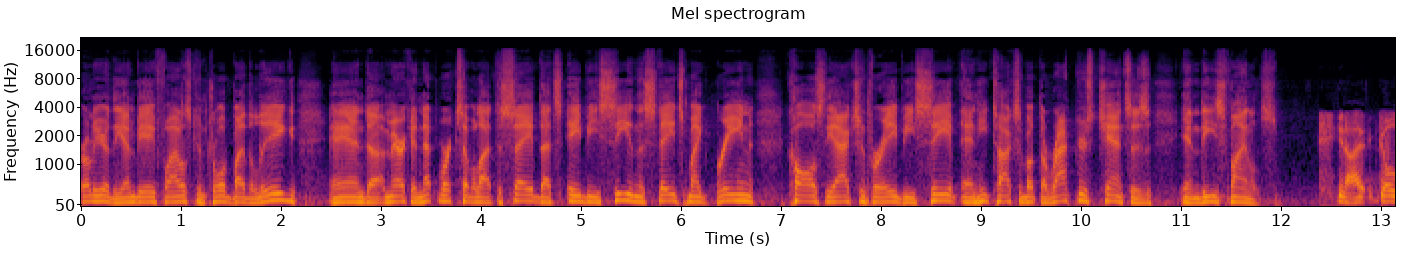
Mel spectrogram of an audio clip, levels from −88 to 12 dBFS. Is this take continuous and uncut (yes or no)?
yes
